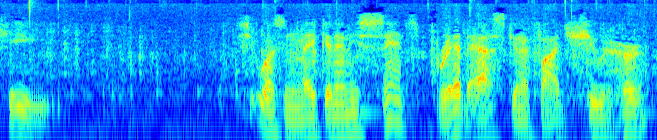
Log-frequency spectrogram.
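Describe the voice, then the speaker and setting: An actor with an American accent playing a stubborn, bewildered rancher in a 1950s radio western, wounded and plain-spoken. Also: male voice, fairly low pitch, animated, measured pace. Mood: hurt, bewildered. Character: stubborn rancher bewildered by his sister's betrayal. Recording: muffled, noisy old radio recording.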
